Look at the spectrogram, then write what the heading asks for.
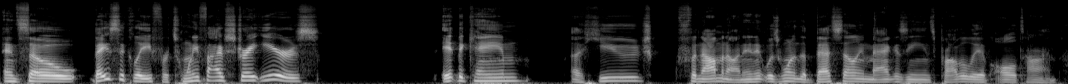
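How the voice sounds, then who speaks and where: A man's voice: medium pitch, a little slow, clear, resonant tone, no room sound, clean studio sound. A man co-hosting a podcast, telling history in an informal, conversational way with plenty of emphasis. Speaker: podcast co-host. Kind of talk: casual podcast storytelling about pop culture history.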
